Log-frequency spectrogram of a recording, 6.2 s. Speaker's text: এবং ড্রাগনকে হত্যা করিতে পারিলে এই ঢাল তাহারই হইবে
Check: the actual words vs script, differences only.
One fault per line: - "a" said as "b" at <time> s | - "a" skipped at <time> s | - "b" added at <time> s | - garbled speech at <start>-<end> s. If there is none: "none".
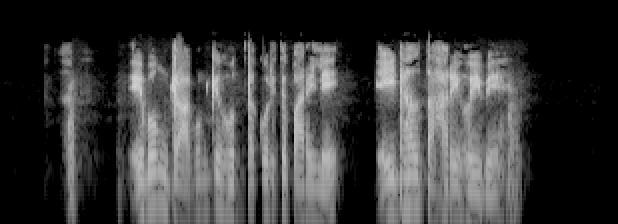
none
